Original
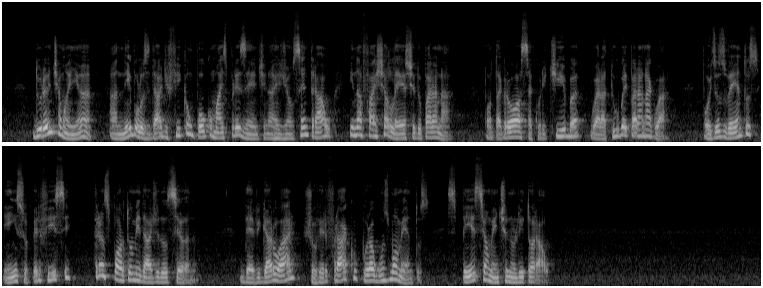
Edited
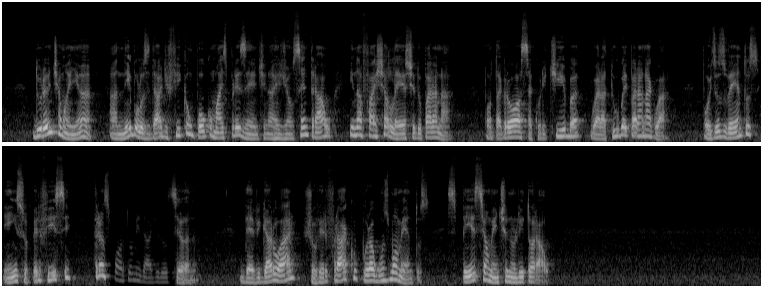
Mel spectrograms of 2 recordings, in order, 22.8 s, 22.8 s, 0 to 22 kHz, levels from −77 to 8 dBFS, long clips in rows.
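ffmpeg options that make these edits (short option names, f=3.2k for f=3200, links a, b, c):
-filter_complex "[0:a]asplit=3[a][b][c];[a]atrim=end=13.04,asetpts=PTS-STARTPTS,afade=t=out:st=12.85:d=0.19:silence=0.0668344[d];[b]atrim=start=13.04:end=13.92,asetpts=PTS-STARTPTS,volume=-23.5dB[e];[c]atrim=start=13.92,asetpts=PTS-STARTPTS,afade=t=in:d=0.19:silence=0.0668344[f];[d][e][f]concat=n=3:v=0:a=1"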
